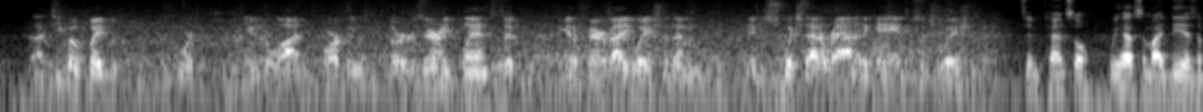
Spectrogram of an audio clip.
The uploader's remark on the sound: press conference prior to Wednesday's joint practice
